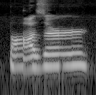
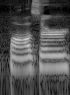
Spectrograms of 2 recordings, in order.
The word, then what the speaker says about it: Basar: No, I know it's it's always uh technically it's Boser.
